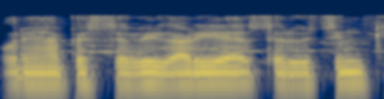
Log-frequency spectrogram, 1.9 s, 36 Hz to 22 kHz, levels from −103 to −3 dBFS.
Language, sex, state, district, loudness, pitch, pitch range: Hindi, male, Bihar, Supaul, -24 LUFS, 100 Hz, 100-105 Hz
